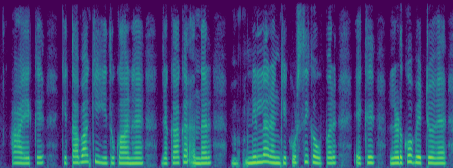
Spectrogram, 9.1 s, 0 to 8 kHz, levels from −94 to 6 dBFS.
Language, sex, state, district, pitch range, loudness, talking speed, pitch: Marwari, female, Rajasthan, Churu, 250-275 Hz, -19 LUFS, 120 wpm, 260 Hz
